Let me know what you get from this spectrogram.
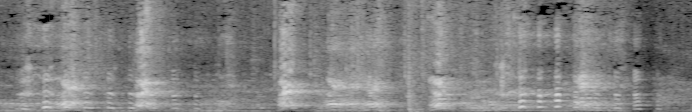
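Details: Corgi barking: a run of sharp, bright barks and yips, roughly one every second, with faint speech underneath.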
